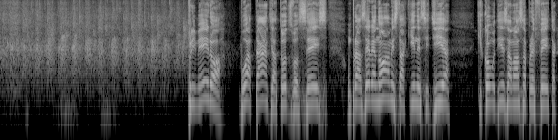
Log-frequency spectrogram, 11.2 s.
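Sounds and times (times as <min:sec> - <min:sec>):
audience applause: 0:00.0 - 0:04.4
speech: 0:03.8 - 0:11.1.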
